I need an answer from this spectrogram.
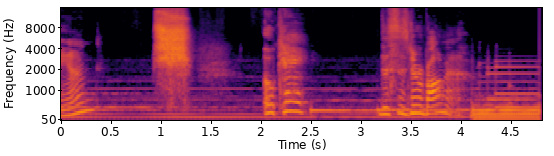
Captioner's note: scoffs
